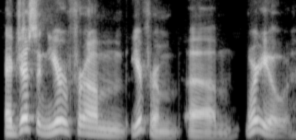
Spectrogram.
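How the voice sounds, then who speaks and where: A man's voice: mid-range voice, huge pitch swings, unhurried, dry recording, studio quality. A man from Texas hosting a casual chat podcast, rambling with lots of fillers and restarts. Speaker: podcast host. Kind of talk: casual chat about wrestling and gaming.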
